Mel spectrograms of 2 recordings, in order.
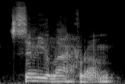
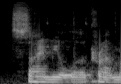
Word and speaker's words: simulacrum: It's pronounced simulacum, not simulacrum or whatever it was I was saying.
